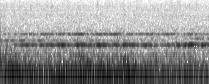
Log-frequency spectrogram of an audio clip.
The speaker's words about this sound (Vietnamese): Mưa càng lúc càng nặng hạt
